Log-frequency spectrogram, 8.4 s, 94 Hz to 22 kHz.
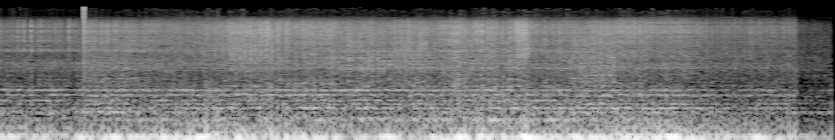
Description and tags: dark rising and falling pitched pad combined with a bit of hiss toward
the end of the loop; 2 bars; made with Native Instruments Reaktor and Adobe Audition
sustained, electronic, pad, 2-bar, industrial, noise, sound-design, loop, hiss, ambient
